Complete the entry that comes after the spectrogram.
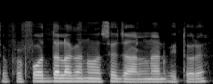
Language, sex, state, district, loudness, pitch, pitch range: Bengali, female, Tripura, West Tripura, -18 LUFS, 130 Hz, 125-140 Hz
